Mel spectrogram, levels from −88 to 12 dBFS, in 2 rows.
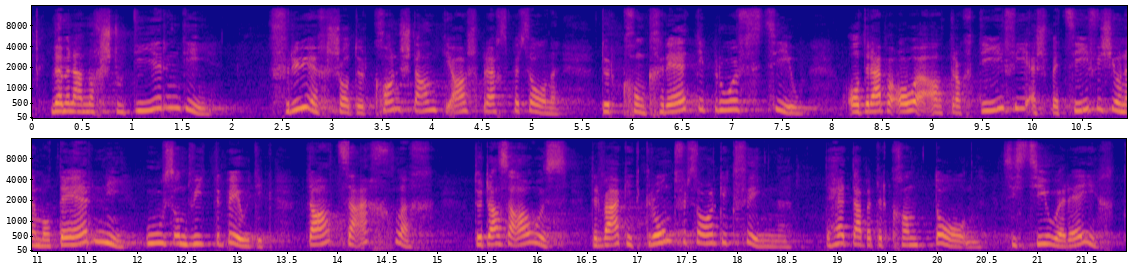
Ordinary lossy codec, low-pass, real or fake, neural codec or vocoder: AAC, 48 kbps; 14.4 kHz; fake; vocoder, 44.1 kHz, 128 mel bands, Pupu-Vocoder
